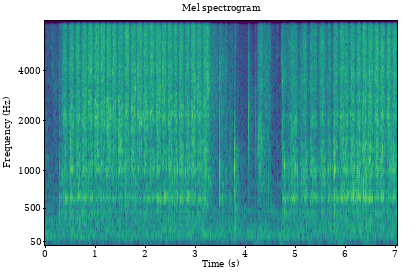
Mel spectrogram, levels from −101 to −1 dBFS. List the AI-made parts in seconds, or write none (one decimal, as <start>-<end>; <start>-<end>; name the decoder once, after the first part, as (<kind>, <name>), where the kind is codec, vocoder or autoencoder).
1.6-2.6 (codec, DAC); 3.7-4.4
